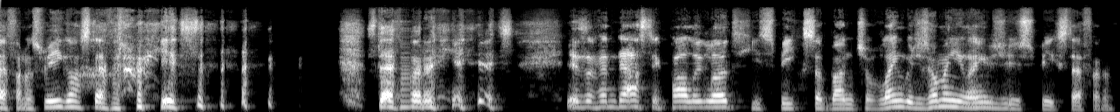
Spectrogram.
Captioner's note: laughter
